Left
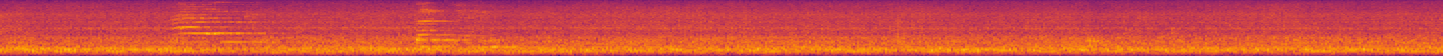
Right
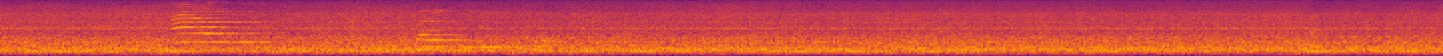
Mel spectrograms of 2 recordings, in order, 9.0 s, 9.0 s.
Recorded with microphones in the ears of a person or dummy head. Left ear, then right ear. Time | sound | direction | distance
1.1 | a cat meowing | 10° right (ahead or behind) | 1.3 m
2.6 | a child speaking | 75° left (ahead or behind) | 3.5 m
